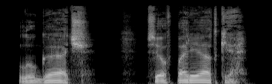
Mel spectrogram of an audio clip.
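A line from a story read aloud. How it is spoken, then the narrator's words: Gentle, affectionate. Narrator (Russian): ласково проговорил он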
